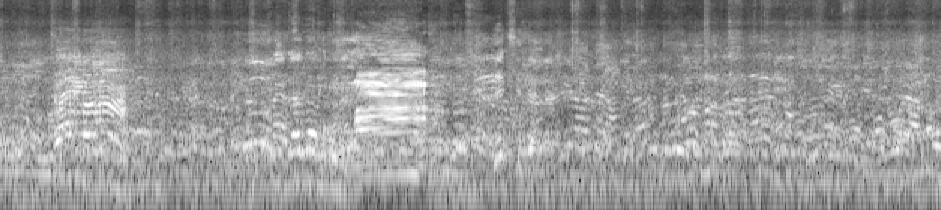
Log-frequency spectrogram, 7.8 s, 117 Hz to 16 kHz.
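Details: Cattle at the Nandail Chourasta cattle market in Bangladesh on 17 July 2025, where Sahiwal, Friesian and local cows are sold. Two drawn-out, harmonic moos rise above steady crowd chatter, people talking and background music.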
